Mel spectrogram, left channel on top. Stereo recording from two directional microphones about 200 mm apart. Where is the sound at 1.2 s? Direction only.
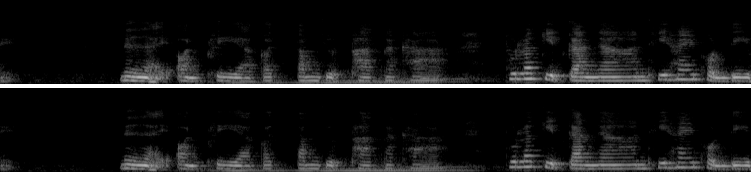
15° left (ahead or behind).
